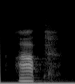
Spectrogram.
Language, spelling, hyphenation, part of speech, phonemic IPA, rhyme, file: Dutch, aap, aap, noun, /aːp/, -aːp, Nl-aap.ogg
- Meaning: 1. monkey, ape, simian; any member of the infraorder Simiiformes 2. Term of abuse, presenting a person as not quite human on account of appearance, monkey business and so on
